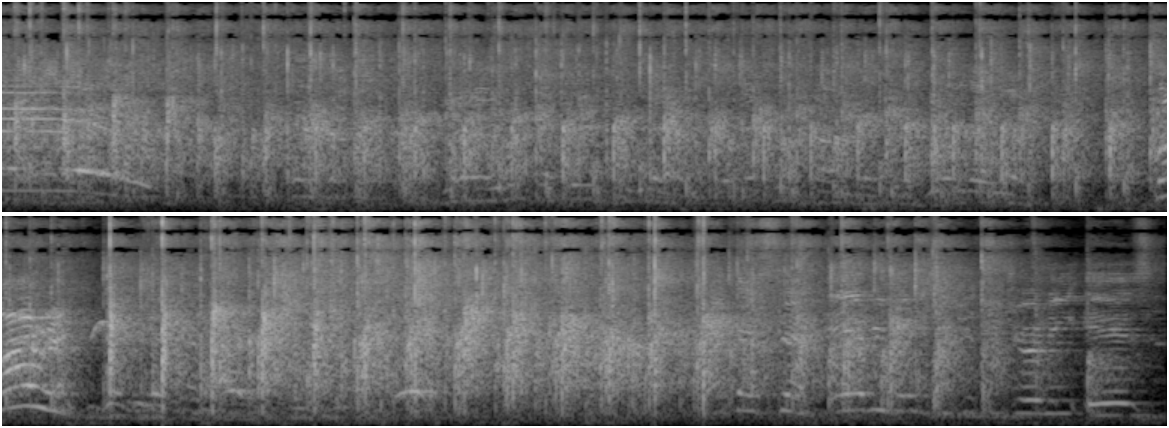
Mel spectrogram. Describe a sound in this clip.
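A small crowd claps and cheers loudly.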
